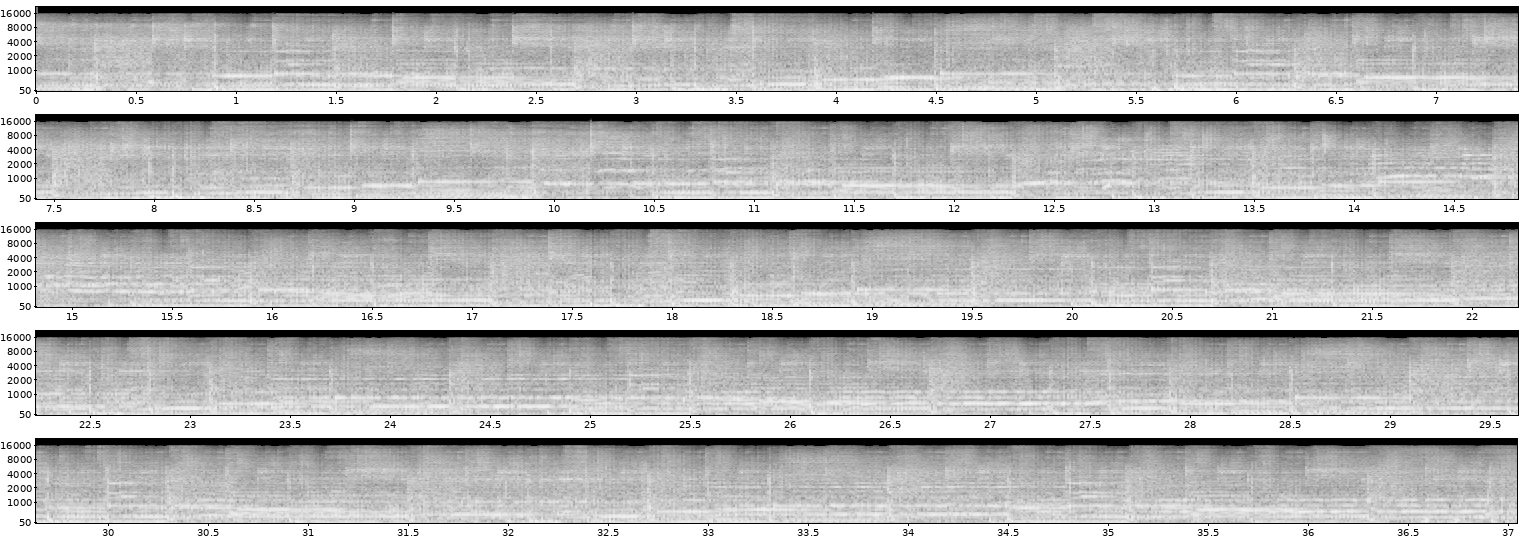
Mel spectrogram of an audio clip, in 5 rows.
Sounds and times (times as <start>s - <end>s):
Trance music: 0.0s - 37.0s.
